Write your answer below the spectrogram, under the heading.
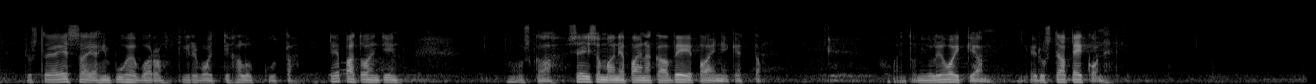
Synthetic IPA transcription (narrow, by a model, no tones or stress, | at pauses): edust̪ɑjɑesːɑjɑhimpuheʋːuɑɾokirʋoit̪ːihɑlukːuːt̪ːɑt̪epɑt̪oint̪iːn | o̰uskɑ̰ːseisomɑːnjɑpɑinɑkɑːʋʋeːpɑiniket̪ːæ | hɑlḛnt̪oniolioikeɑḛdust̪ɑjɑpeko̰nen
